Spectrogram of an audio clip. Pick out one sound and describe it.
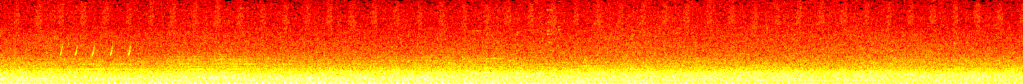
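Traffic hums steadily on a distant highway.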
